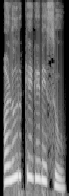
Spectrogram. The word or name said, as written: ಅಳುರ್ಕೆಗಿಡಿಸು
